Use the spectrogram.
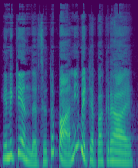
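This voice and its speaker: A woman's voice: medium pitch, very animated, normal speed, natural voice. A woman voicing a bossy, scolding middle-aged mother-in-law in a dramatized moral story.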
